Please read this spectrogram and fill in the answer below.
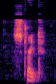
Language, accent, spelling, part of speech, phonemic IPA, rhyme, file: English, Southern England, strake, noun / verb, /ˈstɹeɪk/, -eɪk, LL-Q1860 (eng)-strake.wav
- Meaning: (noun) An iron fitting of a traditional wooden wheel, such as a hub component or bearing (e.g., box, bushel), a cleat, or a rim covering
